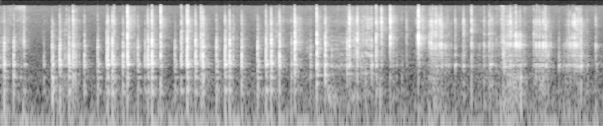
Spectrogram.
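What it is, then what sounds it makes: Textured plastic bottle. Long fingernails scratch a small textured PET plastic bottle with an orange cap, making a rapid run of dry, crisp scratching clicks. The strokes are bright and papery, with almost no low end, and each one dies away almost instantly across about six seconds of quiet, closely spaced texture.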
